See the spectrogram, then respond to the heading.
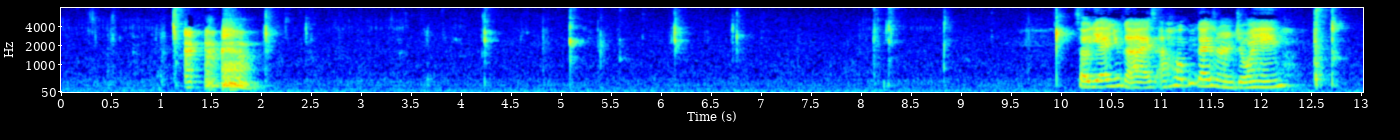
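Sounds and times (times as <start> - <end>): person chewing: 0.2 - 1.3, 2.0 - 7.1, 8.0 - 9.0
wet mouth smacks: 4.2 - 6.9, 8.1 - 9.0, 12.5 - 12.9.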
